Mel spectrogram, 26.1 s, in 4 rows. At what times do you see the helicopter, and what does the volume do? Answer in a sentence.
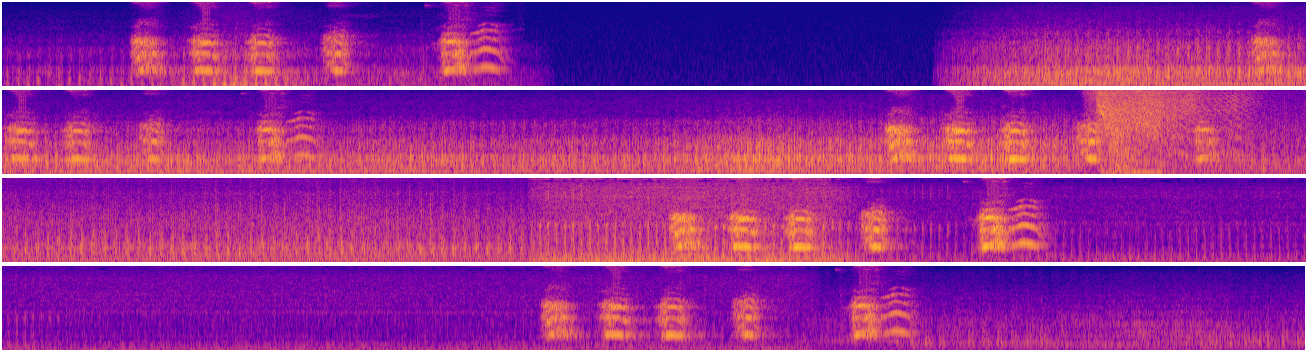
You can hear the helicopter briefly from 0.0 to 2.7 s; and from 4.7 to 26.0 s, getting quieter.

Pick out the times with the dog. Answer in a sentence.
You can hear the dog from 0.6 to 2.5 s, from 6.2 to 8.2 s, from 10.9 to 12.7 s, from 16.4 to 18.2 s and from 22.2 to 24.1 s.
